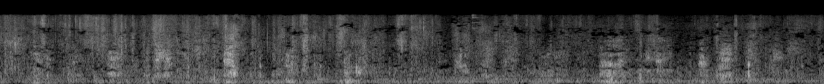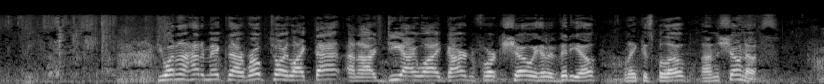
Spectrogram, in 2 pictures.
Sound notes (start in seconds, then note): 4.8 growling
